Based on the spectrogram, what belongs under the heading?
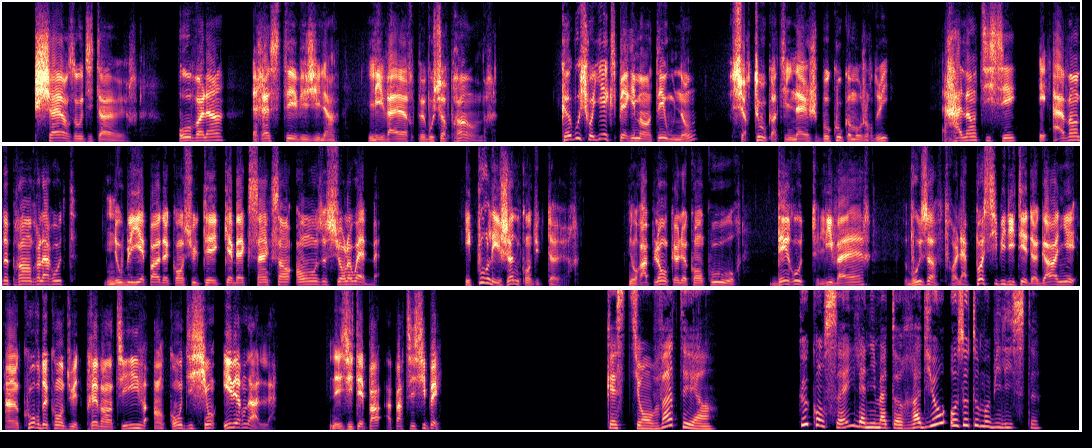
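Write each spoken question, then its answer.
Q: Que conseille l'animateur radio aux automobilistes?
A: De ralentir et de consulter Québec 511 sur le web avant de prendre la route.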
